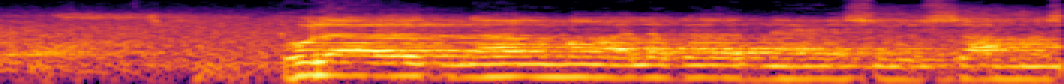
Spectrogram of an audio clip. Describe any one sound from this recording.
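A group of people sings together in an echoing hall.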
